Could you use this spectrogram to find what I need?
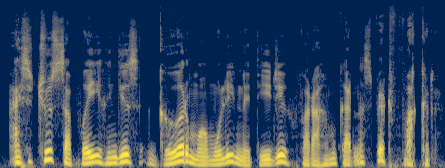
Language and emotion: Kashmiri, happy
